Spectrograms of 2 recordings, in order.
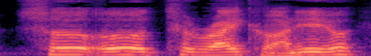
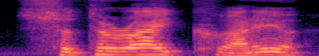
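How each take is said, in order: Both takes have the same delivery.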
